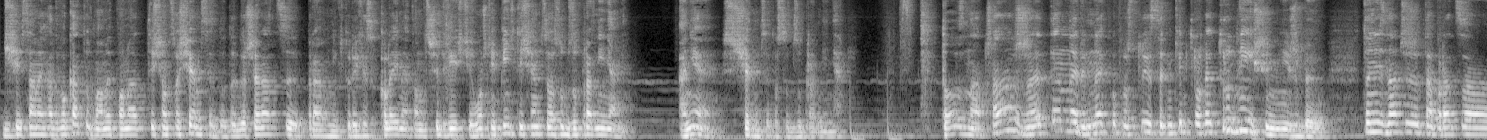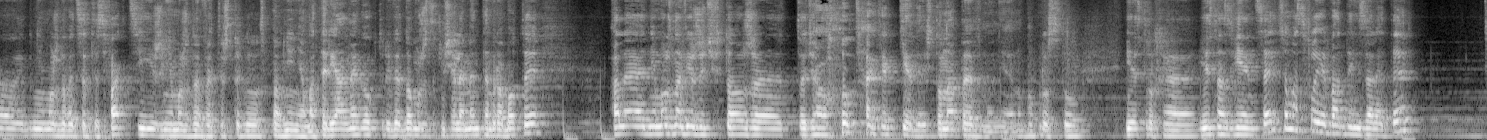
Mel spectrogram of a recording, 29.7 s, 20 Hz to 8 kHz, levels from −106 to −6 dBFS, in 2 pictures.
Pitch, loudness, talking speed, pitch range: 135 Hz, -17 LUFS, 190 wpm, 120-150 Hz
